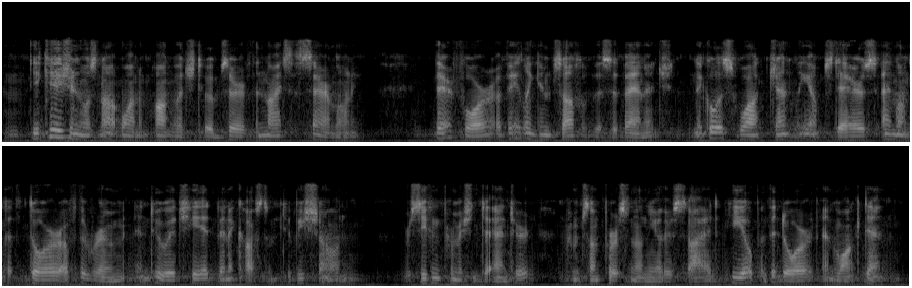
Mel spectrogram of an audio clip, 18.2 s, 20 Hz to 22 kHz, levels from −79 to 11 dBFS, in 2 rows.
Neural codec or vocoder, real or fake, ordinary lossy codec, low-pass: codec, 16 kHz, 4.8 kbps, FACodec; fake; Opus, 24 kbps; 7.2 kHz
